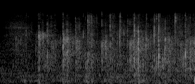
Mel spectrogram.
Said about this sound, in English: All right. A warm applause.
